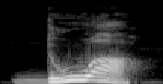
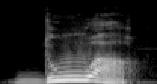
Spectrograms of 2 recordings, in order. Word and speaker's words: doigt: eaux il était d'accord mais on ne prononce pas le g et ça veut dire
